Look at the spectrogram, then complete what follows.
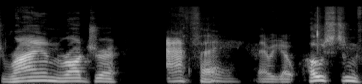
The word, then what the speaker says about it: Athay: I mean, sometimes people get my name wrong. It's Ryan Roger Athay.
